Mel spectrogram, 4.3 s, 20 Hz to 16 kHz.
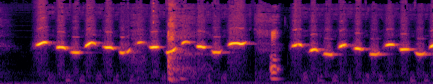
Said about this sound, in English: But it was. I hate whistling. And I do too. I hate whistling. And apparently that instrumental is 700 bars long because it was.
